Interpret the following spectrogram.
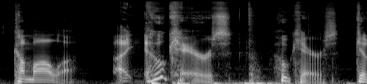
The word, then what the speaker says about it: Kamala: and what is it's Kamala is that how normally used to say Kamala it's Kamala it's Kamala not Kamala not Kamala Kamala Kamala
